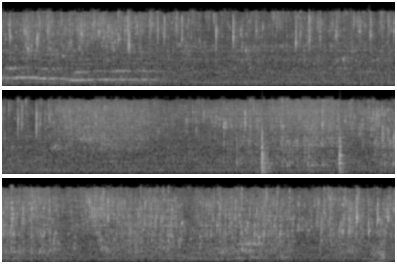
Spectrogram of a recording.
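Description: Cold tap water runs into a kitchen sink while rice is rinsed, a steady rushing splash lasting throughout, with a couple of brief knocks partway through.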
